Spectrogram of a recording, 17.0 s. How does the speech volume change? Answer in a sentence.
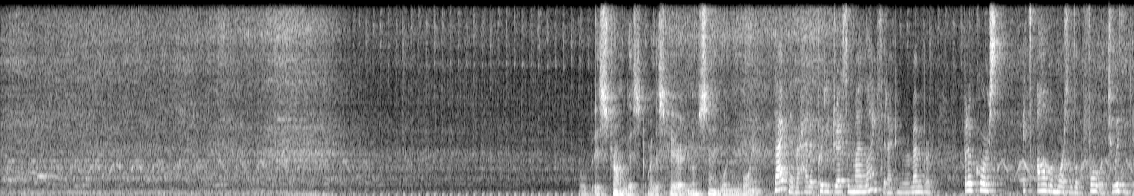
The loudness of the speech stays about the same.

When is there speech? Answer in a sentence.
The speech can be heard from 8.7 to 16.9 s.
